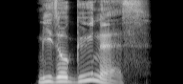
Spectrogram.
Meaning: strong/mixed nominative/accusative neuter singular of misogyn
- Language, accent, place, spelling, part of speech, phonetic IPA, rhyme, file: German, Germany, Berlin, misogynes, adjective, [mizoˈɡyːnəs], -yːnəs, De-misogynes.ogg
